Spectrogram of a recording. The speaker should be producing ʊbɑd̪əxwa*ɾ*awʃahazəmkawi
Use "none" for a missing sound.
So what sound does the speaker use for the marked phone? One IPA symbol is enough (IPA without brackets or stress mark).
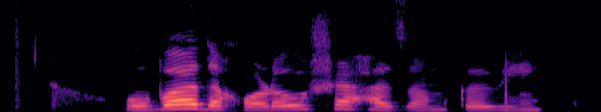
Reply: ɽ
